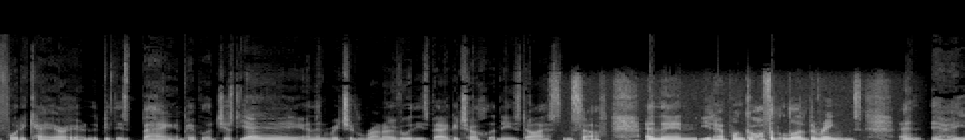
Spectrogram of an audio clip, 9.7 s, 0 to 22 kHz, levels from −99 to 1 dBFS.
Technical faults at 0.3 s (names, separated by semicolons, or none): none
